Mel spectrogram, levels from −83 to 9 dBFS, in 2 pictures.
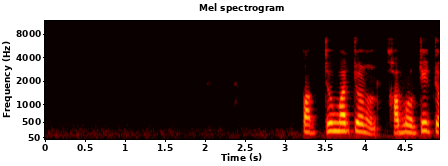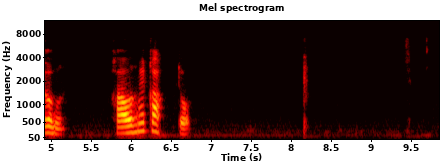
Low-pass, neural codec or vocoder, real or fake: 7.2 kHz; codec, 16 kHz, 2 kbps, FunCodec, trained on LibriTTS, 25 frames a second; fake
